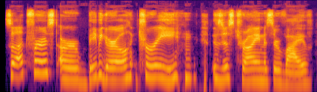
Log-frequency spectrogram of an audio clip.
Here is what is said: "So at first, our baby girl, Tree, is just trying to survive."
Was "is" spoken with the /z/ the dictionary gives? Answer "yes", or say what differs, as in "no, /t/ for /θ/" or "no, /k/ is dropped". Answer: yes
